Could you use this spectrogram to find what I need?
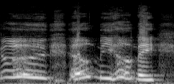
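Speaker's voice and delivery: very high, drawn-out crying, pleading voice. Imagining a patient in pain with broken limbs, imitating someone crying for help. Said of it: "you're crying like".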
